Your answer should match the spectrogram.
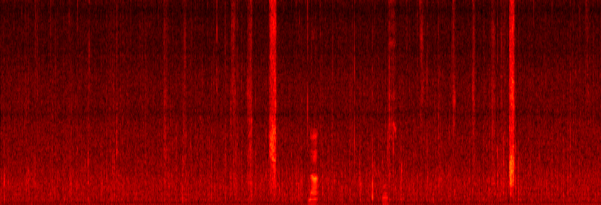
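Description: A knife blade scraping and tearing into the fibrous leaf sheath of an abaca stalk, with two short, sharp rasps about five seconds apart, over a steady background hiss. This is the blade lifting the outer strips that are pulled off for abaca fibre.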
